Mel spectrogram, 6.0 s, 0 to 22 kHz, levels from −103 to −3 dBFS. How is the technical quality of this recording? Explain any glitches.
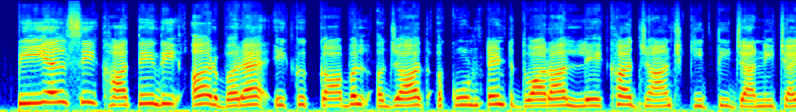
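The speech has one brief level glitch. From 2.45 to 2.58 s, between "ब'रै इक" and "अजाद अकौटेंट्ट द्वारा लेखा", the level drops abruptly by about 6 dB, likely one channel dropping out so the mono sum loses half its shared signal.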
